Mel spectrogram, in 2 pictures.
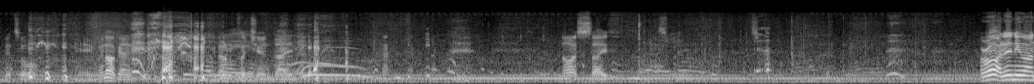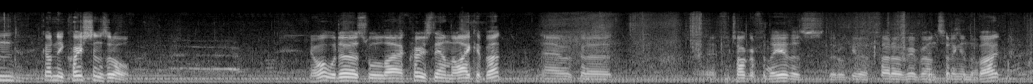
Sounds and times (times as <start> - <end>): Motorboat, speedboat: 0.0 - 20.6.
